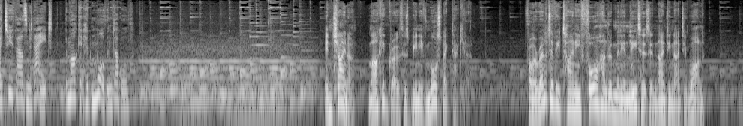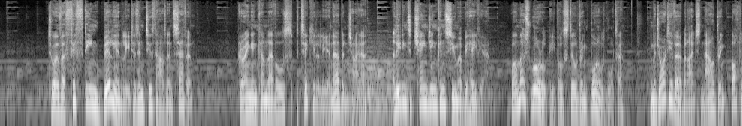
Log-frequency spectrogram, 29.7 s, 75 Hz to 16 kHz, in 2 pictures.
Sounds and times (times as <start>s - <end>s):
Speech: 0.0s - 2.7s, 6.5s - 9.4s, 10.6s - 14.1s, 15.8s - 18.8s, 19.6s - 29.7s
Music: 0.0s - 29.7s.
